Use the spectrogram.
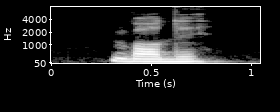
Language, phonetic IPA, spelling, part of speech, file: Polish, [ˈbɔdɨ], body, noun, LL-Q809 (pol)-body.wav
